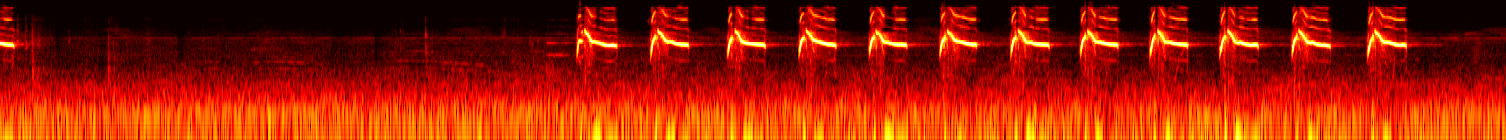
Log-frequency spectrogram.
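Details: Olive-backed tailorbird lure song for trapping birds: after nearly three seconds of near silence, a fast run of about thirteen loud, clipped chirps, each a quick rising-then-falling note, evenly spaced to the end.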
